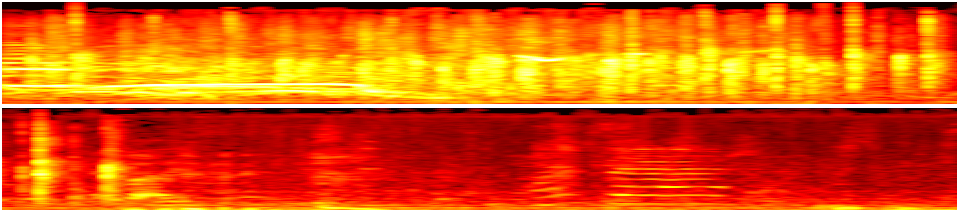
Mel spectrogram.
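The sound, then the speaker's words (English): A comedy-show crowd bursts into loud, dense applause for comedian Jono Zalay, introduced as a former champion, with whoops and a whistle on top, then the clapping thins out after a few seconds into scattered claps and murmuring. “Your next former champion is Mr. Jono Zalay. Let him hear it.”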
